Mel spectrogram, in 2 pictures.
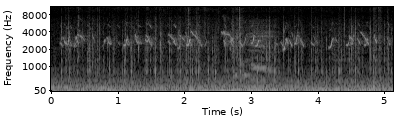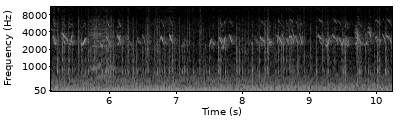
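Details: Domestic chicks, babies, keep up a steady chorus of shrill descending peeps, several every second, overlapping from many birds, while a low droning hum runs underneath.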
